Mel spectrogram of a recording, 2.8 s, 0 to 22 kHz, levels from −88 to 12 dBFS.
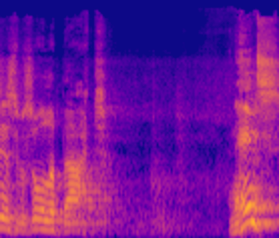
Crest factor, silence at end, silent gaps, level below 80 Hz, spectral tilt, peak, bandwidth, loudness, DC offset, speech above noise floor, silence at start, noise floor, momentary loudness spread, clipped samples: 18 dB; 0 s; none; -62 dBFS; -3 dB/octave; 0 dBFS; 18.5 kHz; -17 LUFS; under 0.1%; 34 dB; 0 s; -50 dBFS; 16 LU; under 0.1%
